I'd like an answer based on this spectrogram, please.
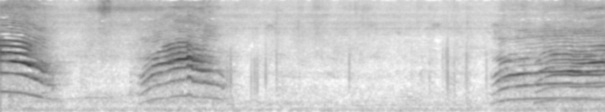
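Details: During a fight over a female, cats let out short descending yowls at the start and near two seconds, a quiet stretch with faint clicks, then a longer rising wail at the end.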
